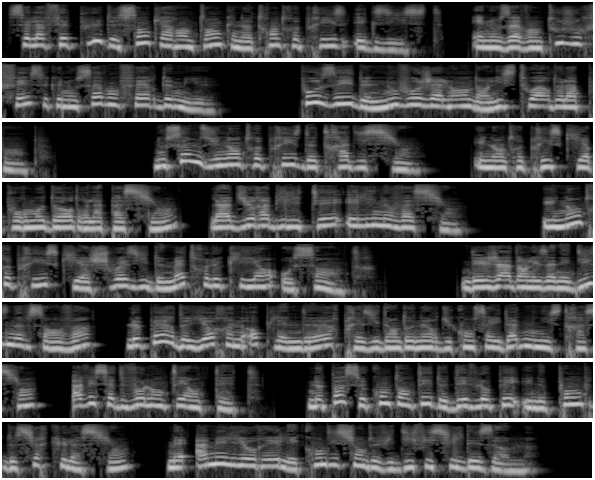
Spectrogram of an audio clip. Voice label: VOICE OVER; WILO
